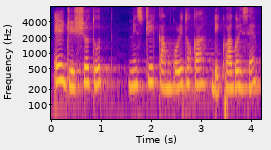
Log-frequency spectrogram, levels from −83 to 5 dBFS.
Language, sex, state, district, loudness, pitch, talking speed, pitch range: Assamese, female, Assam, Kamrup Metropolitan, -15 LUFS, 245 Hz, 115 wpm, 230-255 Hz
